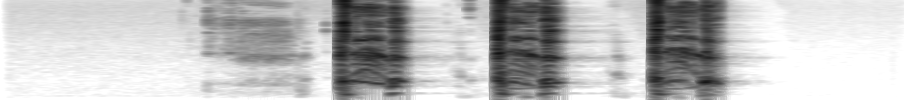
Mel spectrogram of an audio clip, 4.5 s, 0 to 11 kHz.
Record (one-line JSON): {"three_cough_length": "4.5 s", "three_cough_amplitude": 32768, "three_cough_signal_mean_std_ratio": 0.35, "survey_phase": "beta (2021-08-13 to 2022-03-07)", "age": "45-64", "gender": "Male", "wearing_mask": "No", "symptom_fatigue": true, "symptom_onset": "13 days", "smoker_status": "Never smoked", "respiratory_condition_asthma": false, "respiratory_condition_other": false, "recruitment_source": "REACT", "submission_delay": "7 days", "covid_test_result": "Negative", "covid_test_method": "RT-qPCR"}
